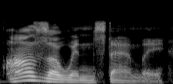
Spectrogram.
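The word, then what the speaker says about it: Asa Winstanley: i remember i just learned that uh he pronounces his own name azawin stanley oh hey i'm sorry man i i said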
